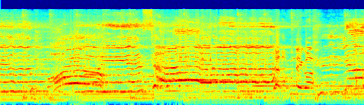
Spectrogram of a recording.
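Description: Singing into a microphone over a backing track: long held notes that waver and slide in pitch.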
